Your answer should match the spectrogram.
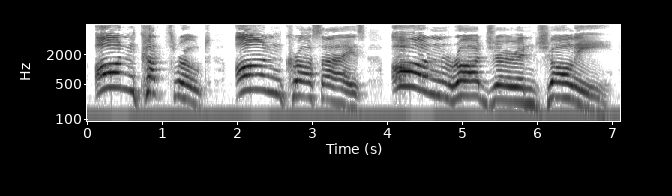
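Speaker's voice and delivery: high, loud hearty captain's call to the seahorses; rally the seahorses by name like a rowdy captain; pirate calling his team. Acted. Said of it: "called 'em by name".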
